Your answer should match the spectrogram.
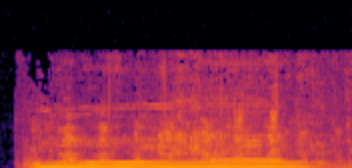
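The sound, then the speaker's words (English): A voice imitates whale song with one long, loud moan held at a steady pitch for nearly three seconds before sliding downward and fading. “and everybody got down on the floor, okay, and they turned the lights down low, and they turned on the whale music.”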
